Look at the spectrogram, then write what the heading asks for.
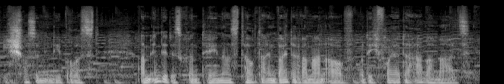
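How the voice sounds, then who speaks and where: An actor in a German radio drama playing a cool, controlled gunrunner, terse and matter-of-fact. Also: male voice, low-pitched, steady tone, a little fast, music in the background, natural voice. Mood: tense, controlled. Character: Altmaier, cool, controlled male gunrunner who takes command. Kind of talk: German radio drama acting and first-person narration.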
